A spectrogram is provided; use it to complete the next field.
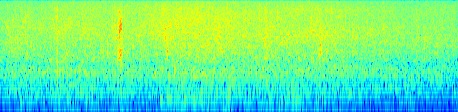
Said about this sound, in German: Es ist herbstlich geworden in diesen Tagen in Südengland. Doch das Meer am Kiesstrand von Hythe liegt spiegelglatt da.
